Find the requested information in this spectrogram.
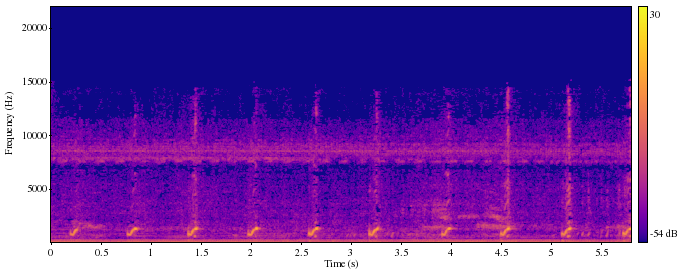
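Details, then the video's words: Decoy White-breasted waterhen used to lure birds in Vĩnh Long, Vietnam, giving clear, evenly spaced rising notes, about ten in a row, nearly two per second, over a constant low mechanical hum. "Đam Mê Quốc Mồi Vĩnh Long"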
